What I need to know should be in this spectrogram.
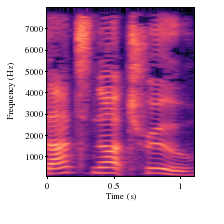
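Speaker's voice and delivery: all three words stressed evenly, slow, "true" jumping up then dropping.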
